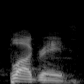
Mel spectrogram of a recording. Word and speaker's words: Blograve: Yeah, Blograve. It's like Lawgrave, but I was like, So there's a B.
